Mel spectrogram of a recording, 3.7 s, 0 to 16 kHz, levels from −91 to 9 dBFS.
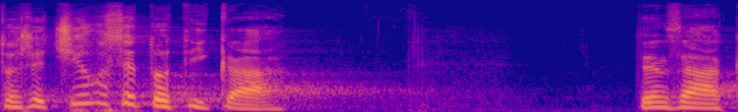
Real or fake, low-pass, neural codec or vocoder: real; 14.4 kHz; none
